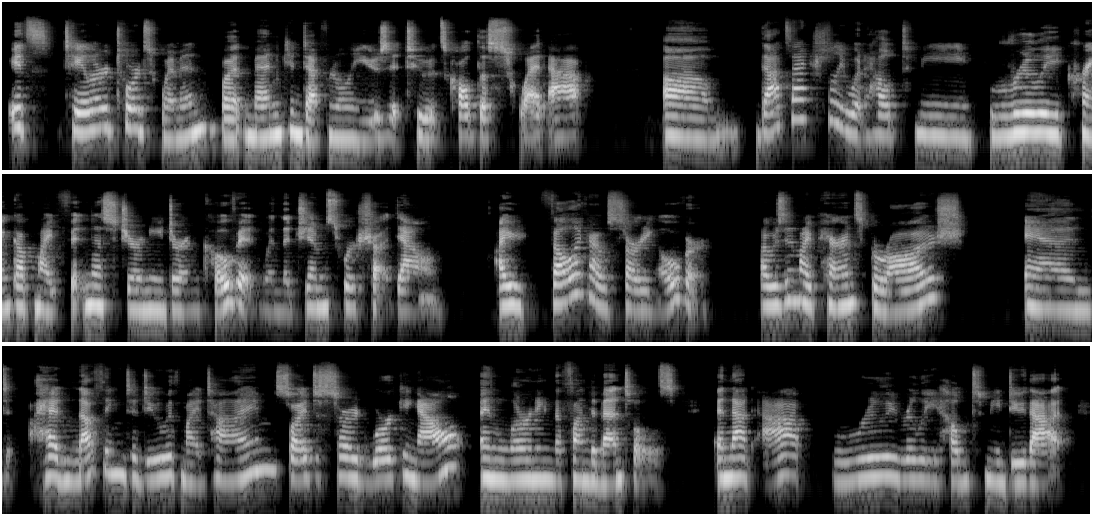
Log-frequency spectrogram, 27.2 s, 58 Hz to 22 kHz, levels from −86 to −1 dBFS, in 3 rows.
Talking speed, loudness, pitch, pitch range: 170 wpm, -22 LUFS, 200 Hz, 185-215 Hz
